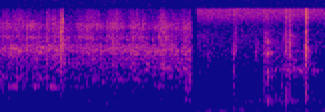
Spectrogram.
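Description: Near silence: faint room tone with a few faint ticks, and a faint low hum coming in a little past halfway.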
